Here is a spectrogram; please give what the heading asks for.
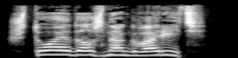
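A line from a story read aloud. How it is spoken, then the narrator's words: Shouted. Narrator (Russian): крикнула в выступлении Галина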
